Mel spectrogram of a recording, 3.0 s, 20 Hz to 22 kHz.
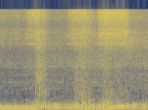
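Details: Restored 1938 SS Jaguar 3½ Litre drophead, choke in use: deep, smooth rumble that swells evenly as revs rise, no knocks or misses, engine sounds healthy.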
